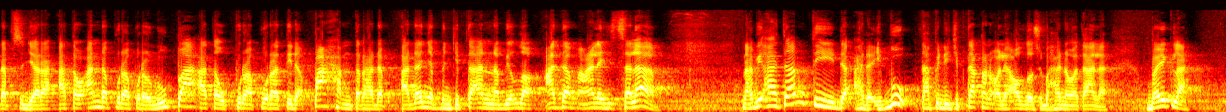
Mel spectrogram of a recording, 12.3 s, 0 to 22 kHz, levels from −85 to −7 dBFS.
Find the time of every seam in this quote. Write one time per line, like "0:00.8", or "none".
none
